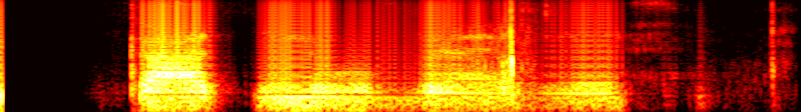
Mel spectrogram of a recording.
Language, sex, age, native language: Icelandic, female, 10, Icelandic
